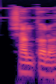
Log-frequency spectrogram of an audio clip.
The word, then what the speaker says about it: সান্ত্বনা: তারপরে বফলা অন্য কোনো যুক্ত ব্যঞ্জনের সঙ্গে যুক্ত হলে বফলার উচ্চারণের যে অনুচ্চারিত থাকে, যেমন সান্ত্বনা, তালিবা শাখা সা, ন তকাত্ত, না সান্ত্বনা।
